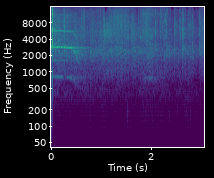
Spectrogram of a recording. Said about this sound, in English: Come on, let's give her a loud applause.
